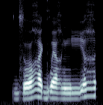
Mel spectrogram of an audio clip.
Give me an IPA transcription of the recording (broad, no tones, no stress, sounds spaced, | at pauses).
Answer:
d͡z o ʁ ɛ ɡ w ɛ ʁ ŋ i ʁ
